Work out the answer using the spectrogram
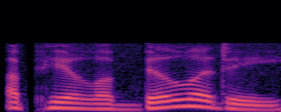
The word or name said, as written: appealability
